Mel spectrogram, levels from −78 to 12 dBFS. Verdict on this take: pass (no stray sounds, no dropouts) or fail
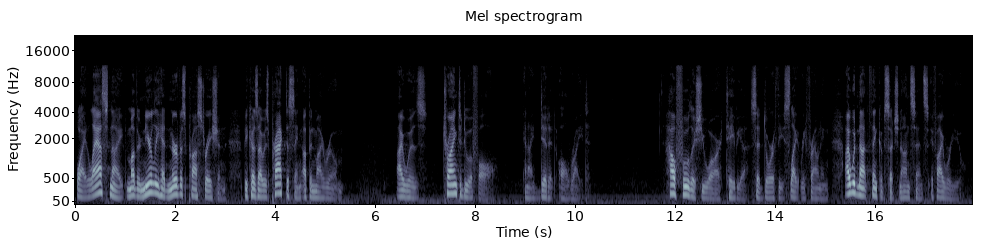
pass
